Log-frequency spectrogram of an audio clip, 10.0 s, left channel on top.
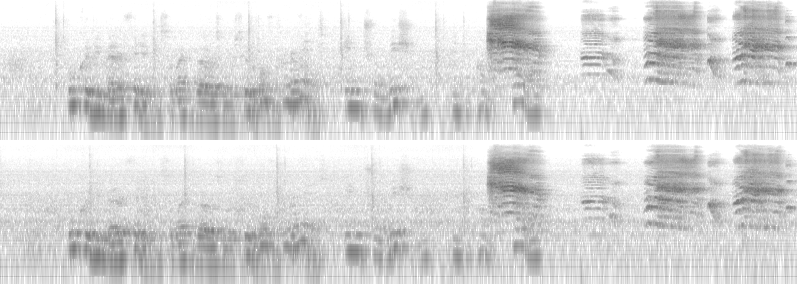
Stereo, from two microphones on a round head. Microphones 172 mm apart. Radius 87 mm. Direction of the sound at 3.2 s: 75° left (ahead or behind).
